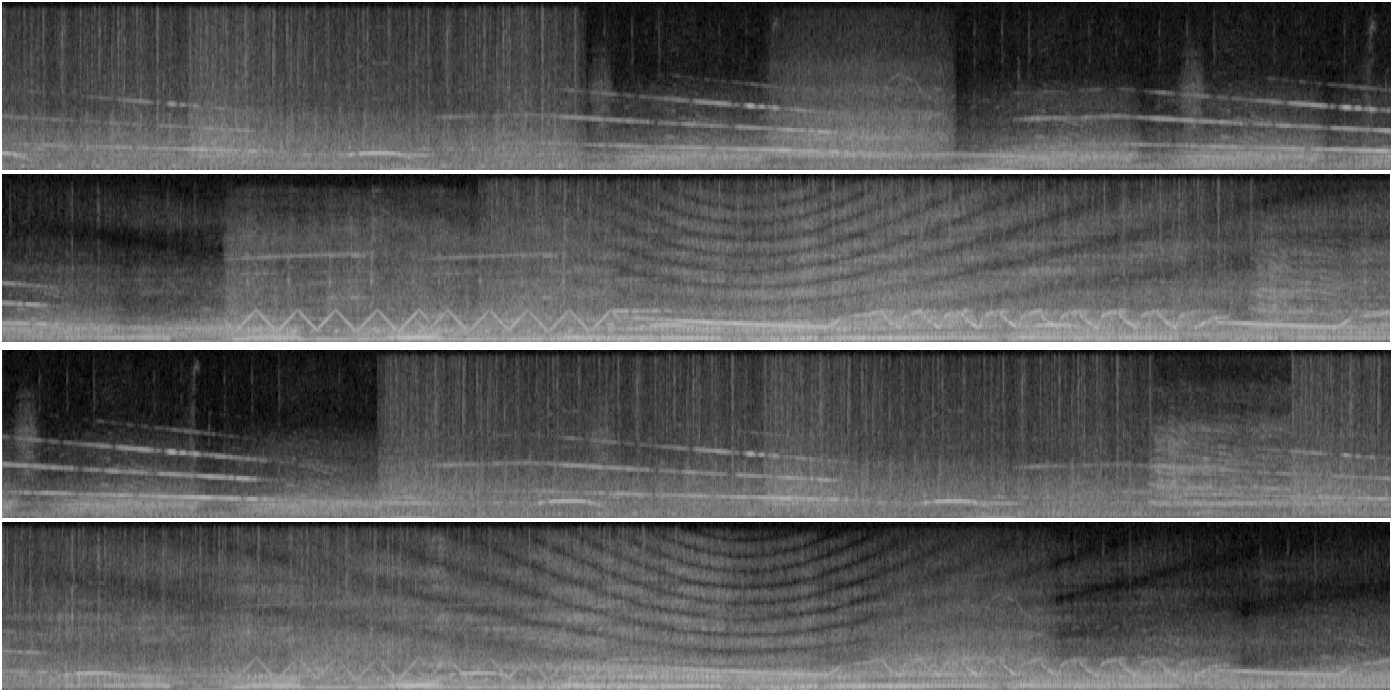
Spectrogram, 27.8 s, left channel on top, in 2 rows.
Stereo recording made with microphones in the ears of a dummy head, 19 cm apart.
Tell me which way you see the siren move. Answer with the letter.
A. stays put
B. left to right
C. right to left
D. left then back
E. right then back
C.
